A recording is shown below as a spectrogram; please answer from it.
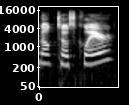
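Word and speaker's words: Milquetoast Claire: Uh, I'm Milktoast Claire. That's how you say my name.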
